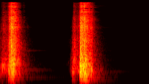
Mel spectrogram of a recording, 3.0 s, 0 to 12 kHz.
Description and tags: Tool-case - Open and close
Tool-case opened and closed.
1bar, 80bpm, close, metalwork, open, tool-case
